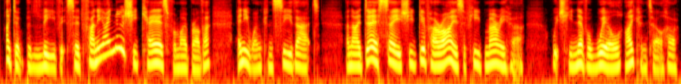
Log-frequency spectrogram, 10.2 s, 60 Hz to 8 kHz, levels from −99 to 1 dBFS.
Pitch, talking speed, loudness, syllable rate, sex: 195 Hz, 215 wpm, -17 LUFS, 5.4 syllables/s, female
